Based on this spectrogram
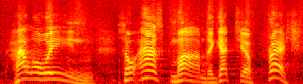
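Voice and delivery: usual speaking voice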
